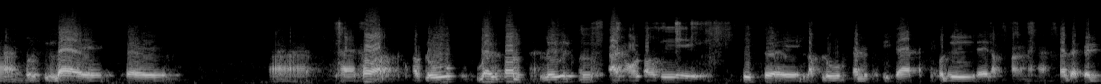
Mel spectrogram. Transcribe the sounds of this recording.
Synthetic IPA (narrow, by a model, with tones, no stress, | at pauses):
kʰa̰˧˩kʰo˧nt̪ʰɯ˩˦ŋdaː˥˩jkʰɤː˧j | ʔa̰ː˨˩k̪ʰaː˨˦jt̪ʰɔː˥˩t̪̚ɾa˦˧˥p̚ɾuː˦˥bɯ˥˩əŋt̪o˥˩nɾɯː˨˩˦lŋ˧kaː˧nkʰɔː˩˦ŋla˧˩wt̪ʰiː˥˩t̪ʰiː˥˩kʰɤː˧jla˦˥p̚ɾuː˦˥me˧nka˧ndoː˧t̪ʰiː˧˩t͡ɕa˧a˦˩hjkʰo˧nʔɯː˧daː˥˩jla˦˥p̚fa˧ŋna˦˥kʰa˧˥ʔkɔː˥˩t͡ɕa˨˧˩pe˧n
